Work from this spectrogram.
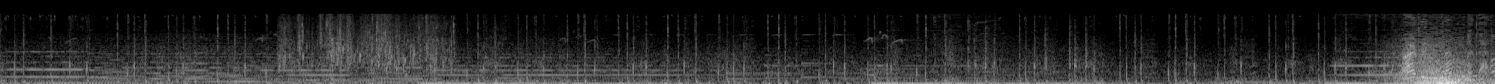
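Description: Horse hooves clip-clop at a steady pace in The Witcher 3, a rhythmic trot heard over game music and background voices.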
